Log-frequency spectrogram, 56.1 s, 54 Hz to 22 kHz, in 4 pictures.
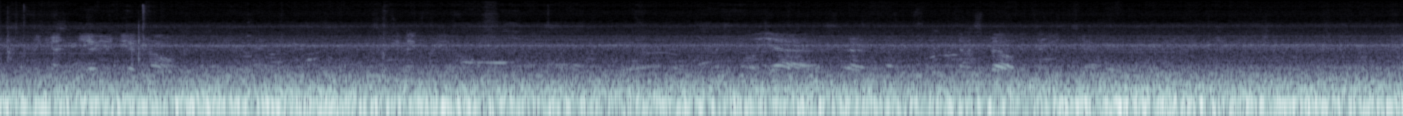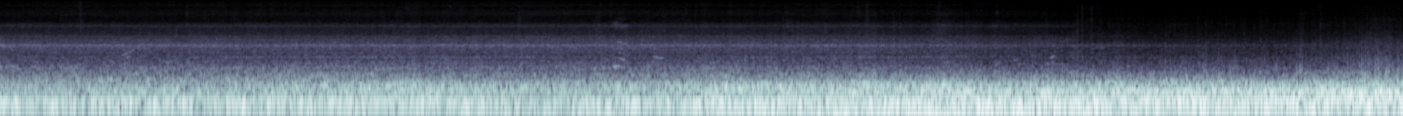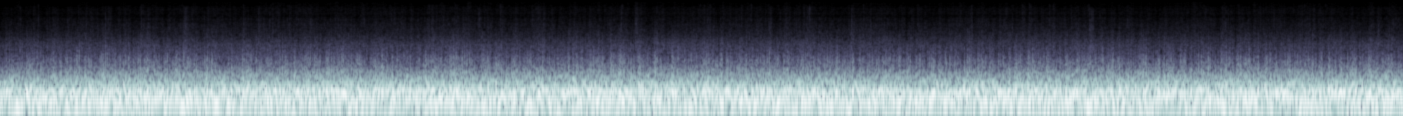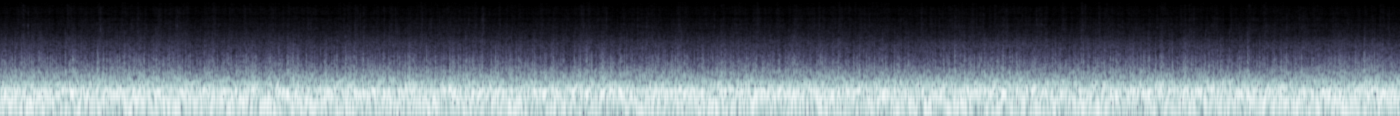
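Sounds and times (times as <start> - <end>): jet engine roar in cabin: 0.0 - 56.0.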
